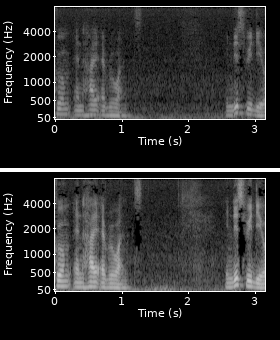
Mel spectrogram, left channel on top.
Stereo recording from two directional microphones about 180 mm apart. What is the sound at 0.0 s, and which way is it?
Speech, 40° right (ahead or behind).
